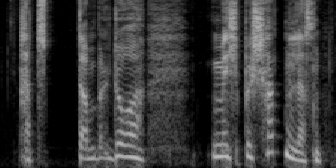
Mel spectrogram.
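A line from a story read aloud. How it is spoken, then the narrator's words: Panting. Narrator (German): keuchte Harry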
